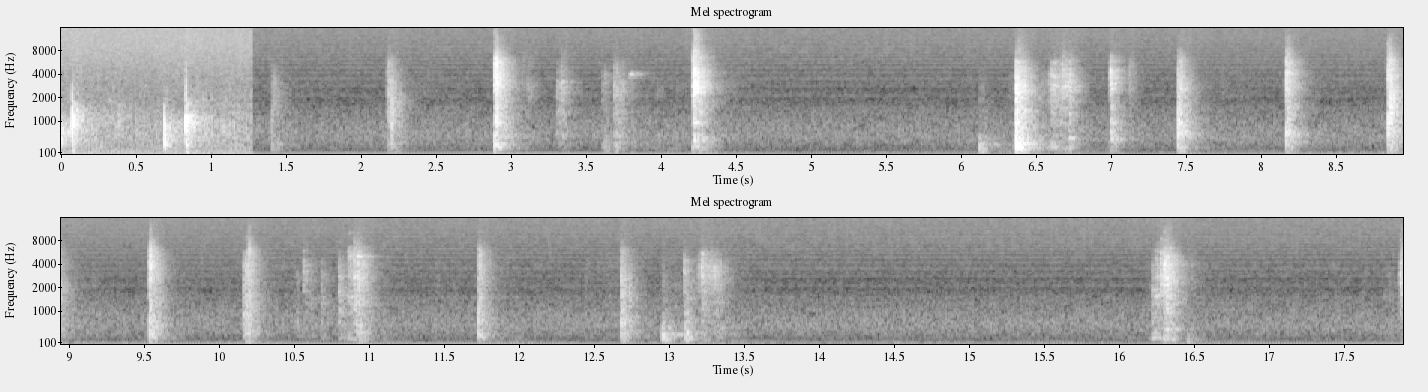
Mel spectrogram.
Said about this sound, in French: Alors il refait le couloir en ouvrant tout doucement les portes des chambres.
